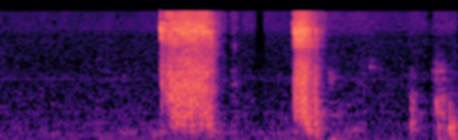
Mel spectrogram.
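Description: Whisky sipped from a glass with a slurp that draws air in over the liquid, an airy hiss about a second in, then a second, shorter slurp half a second later.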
